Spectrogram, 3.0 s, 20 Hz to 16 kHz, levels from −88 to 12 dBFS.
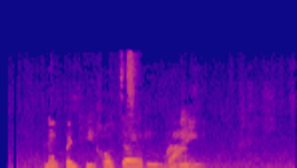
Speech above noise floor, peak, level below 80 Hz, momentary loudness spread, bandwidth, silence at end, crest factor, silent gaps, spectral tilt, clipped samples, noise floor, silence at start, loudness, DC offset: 23 dB; -14 dBFS; -78 dBFS; 11 LU; 11.5 kHz; 0.05 s; 18 dB; none; -3.5 dB/octave; under 0.1%; -53 dBFS; 0.25 s; -30 LUFS; under 0.1%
